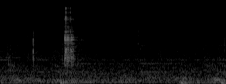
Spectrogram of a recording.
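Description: A wooden-handled paintbrush laid down on the tabletop: a couple of light clicks, the sharpest about two-thirds of a second in.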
